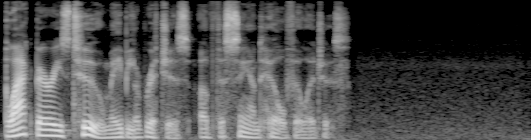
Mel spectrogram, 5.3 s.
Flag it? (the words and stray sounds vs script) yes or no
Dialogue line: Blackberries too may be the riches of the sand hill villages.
no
